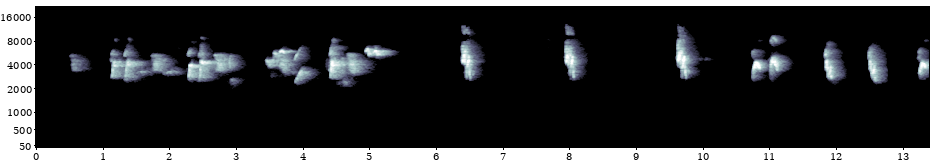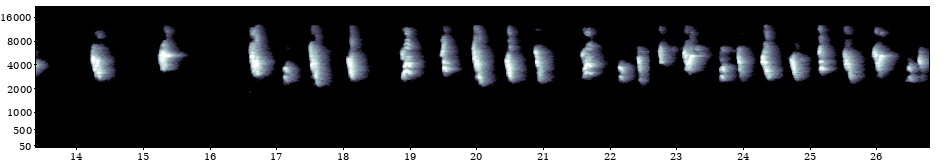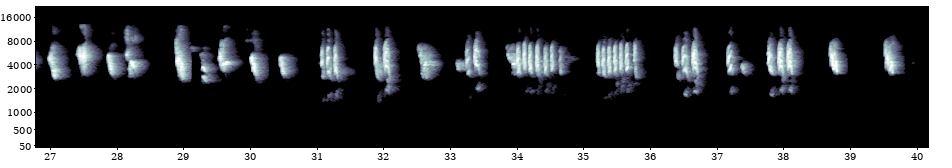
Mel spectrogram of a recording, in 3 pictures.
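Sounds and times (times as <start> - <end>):
house sparrow calling: 0.5 - 5.5, 6.4 - 6.7, 7.8 - 8.3, 9.6 - 10.0, 10.7 - 13.6, 14.2 - 14.6, 15.2 - 15.6, 16.6 - 39.9.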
